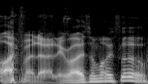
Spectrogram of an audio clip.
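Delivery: classic spy-film hero character voice. Retelling a film scene's double-entendre line: Roger Moore impression. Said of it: "your Roger Moore impression's quite good".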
